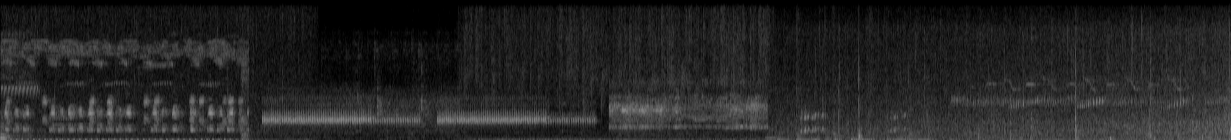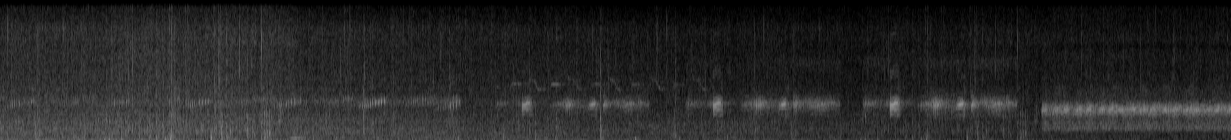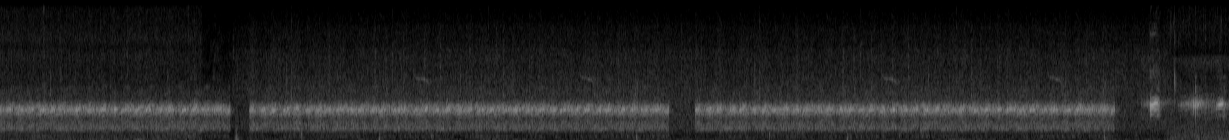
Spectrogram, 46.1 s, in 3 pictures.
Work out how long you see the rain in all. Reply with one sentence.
The rain can be heard for 46 seconds in total.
